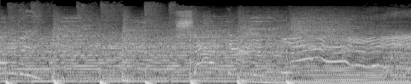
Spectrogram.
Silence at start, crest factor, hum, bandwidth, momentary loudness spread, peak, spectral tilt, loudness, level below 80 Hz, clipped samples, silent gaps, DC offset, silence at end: 0 s; 12 dB; none; over 20 kHz; 2 LU; 0 dBFS; -3 dB/octave; -11 LUFS; -22 dBFS; under 0.1%; none; under 0.1%; 0 s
